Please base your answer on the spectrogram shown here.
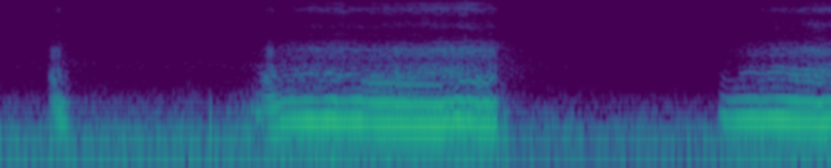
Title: Loki Snores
